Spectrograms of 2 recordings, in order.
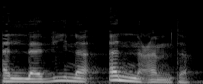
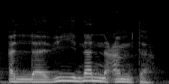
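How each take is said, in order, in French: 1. Une coupure glottale coupe le son avant an'amta. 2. Les mots s'enchaînent sans coupure glottale. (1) "mais plutôt" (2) "Il ne faut pas faire"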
